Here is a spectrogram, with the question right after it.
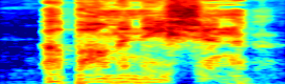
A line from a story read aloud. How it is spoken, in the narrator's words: Harm whispered, cringing away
